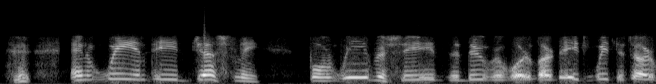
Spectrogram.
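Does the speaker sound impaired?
Yes: cerebral palsy; wheelchair user.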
